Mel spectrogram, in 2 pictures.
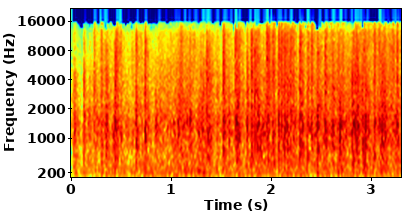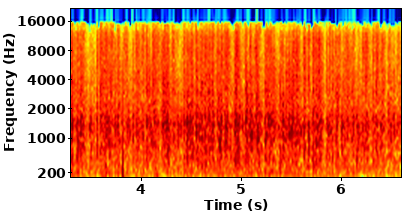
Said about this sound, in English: The hailstorm that struck Metro Denver last month was the most expensive natural disaster in state history, with more than $1 billion in losses.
